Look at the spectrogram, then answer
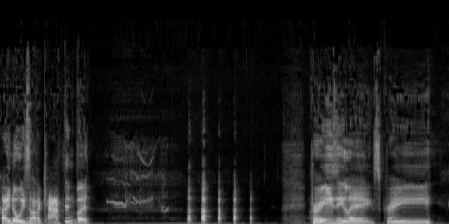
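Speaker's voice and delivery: laughing while talking. Naming cards while opening a box set, laughing while talking. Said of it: "I'm just gonna laugh so much".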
